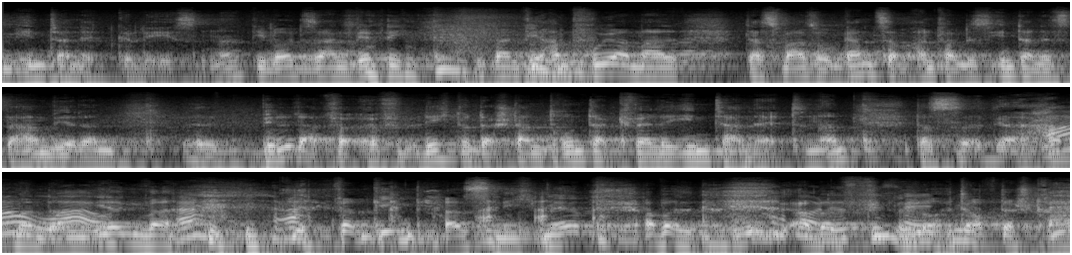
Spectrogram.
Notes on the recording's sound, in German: Im turi2 Clubraum. Im Live-Podcast.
